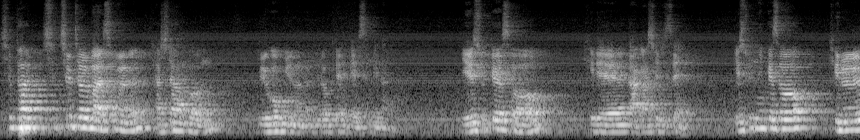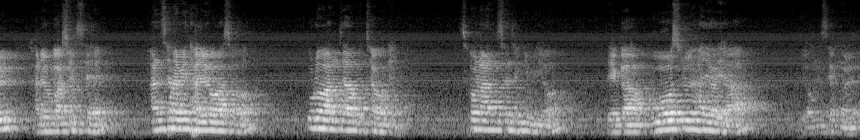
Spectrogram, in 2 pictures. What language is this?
Korean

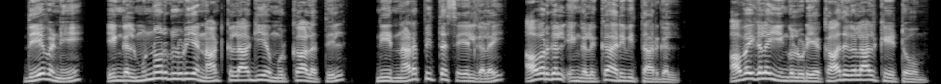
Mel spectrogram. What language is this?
Tamil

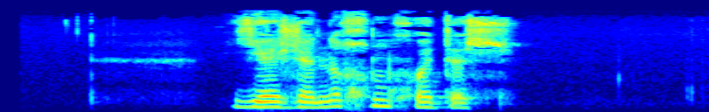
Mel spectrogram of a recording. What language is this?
Kabardian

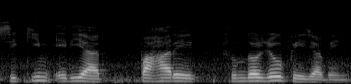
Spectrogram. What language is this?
Bangla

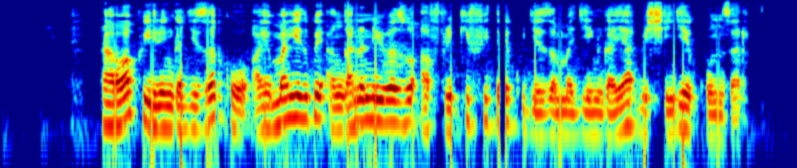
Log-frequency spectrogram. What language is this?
Kinyarwanda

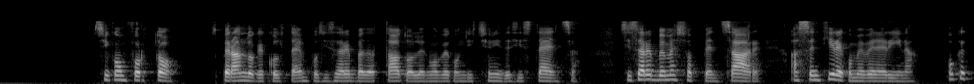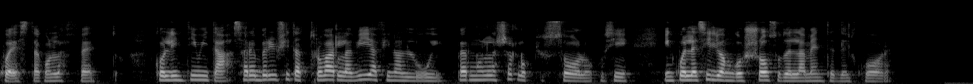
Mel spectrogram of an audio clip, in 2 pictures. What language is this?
Italian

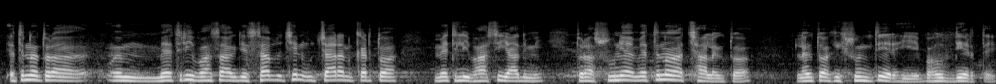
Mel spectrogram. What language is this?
Maithili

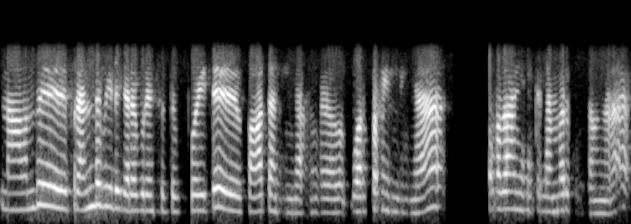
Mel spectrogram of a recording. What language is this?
Tamil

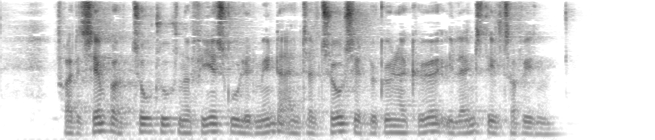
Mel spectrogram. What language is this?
Danish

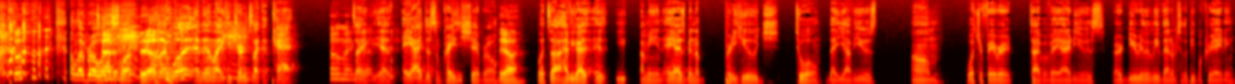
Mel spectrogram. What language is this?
English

